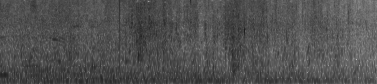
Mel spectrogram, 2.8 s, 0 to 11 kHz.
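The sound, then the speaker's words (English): A steady rush of water and wind as a sailboat built in 1908 glides along, with a continuous washing hiss and a few soft splashes, fading slightly toward the end. “This boat was built in 1908. Oh, they're just beautiful to sail. They just glide through the water.”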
